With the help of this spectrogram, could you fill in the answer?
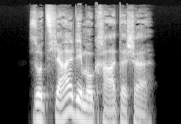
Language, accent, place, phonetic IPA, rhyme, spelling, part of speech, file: German, Germany, Berlin, [zoˈt͡si̯aːldemoˌkʁaːtɪʃə], -aːldemokʁaːtɪʃə, sozialdemokratische, adjective, De-sozialdemokratische.ogg
- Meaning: inflection of sozialdemokratisch: 1. strong/mixed nominative/accusative feminine singular 2. strong nominative/accusative plural 3. weak nominative all-gender singular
